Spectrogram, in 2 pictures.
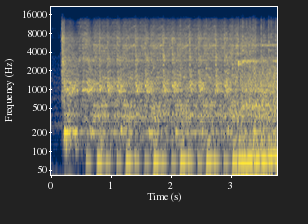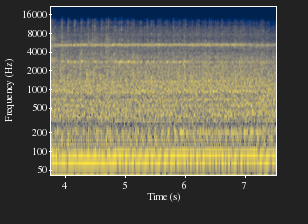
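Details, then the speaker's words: Three-cylinder Kubota diesel in a repowered 610 Melroe skid loader, after the ground wire to the backwards-wired fuel shutoff solenoid was cut. Cranks, catches and settles to a steady, even idle with a regular low beat; loud exhaust. Normal diesel start and idle. "well there you go stuff works a lot better when it's hooked up correctly"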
